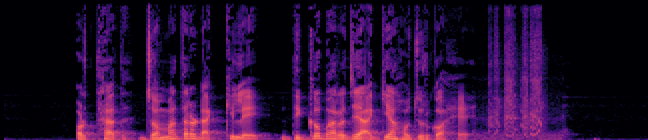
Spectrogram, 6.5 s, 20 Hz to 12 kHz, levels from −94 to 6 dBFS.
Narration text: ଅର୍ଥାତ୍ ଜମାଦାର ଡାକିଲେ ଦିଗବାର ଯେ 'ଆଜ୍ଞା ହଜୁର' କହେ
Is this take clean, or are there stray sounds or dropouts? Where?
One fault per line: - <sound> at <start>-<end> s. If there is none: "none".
- squeak at 4.9-5.5 s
